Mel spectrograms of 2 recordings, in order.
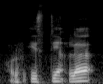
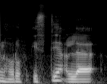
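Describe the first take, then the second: Both takes have the same delivery.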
